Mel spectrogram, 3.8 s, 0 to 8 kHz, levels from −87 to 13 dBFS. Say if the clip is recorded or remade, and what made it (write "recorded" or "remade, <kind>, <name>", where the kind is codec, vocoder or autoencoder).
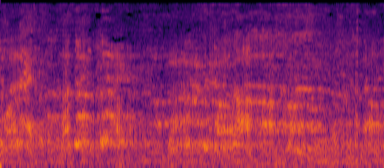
remade, vocoder, HiFi-GAN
